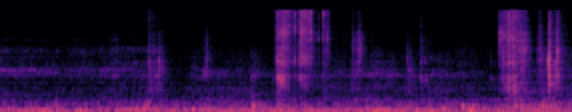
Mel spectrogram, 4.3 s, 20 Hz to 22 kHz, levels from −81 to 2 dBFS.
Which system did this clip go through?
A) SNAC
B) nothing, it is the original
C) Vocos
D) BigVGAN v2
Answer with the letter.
A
